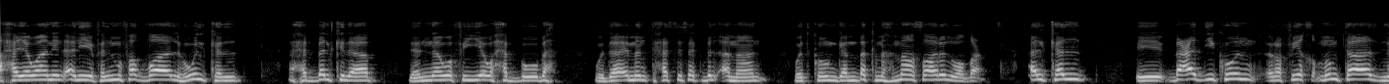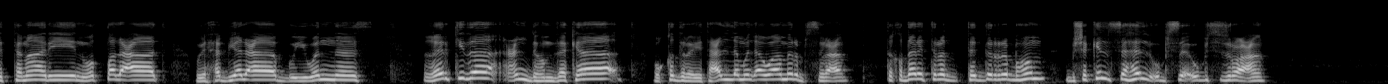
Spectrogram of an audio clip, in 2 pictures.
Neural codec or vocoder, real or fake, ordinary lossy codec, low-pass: none; real; none; none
